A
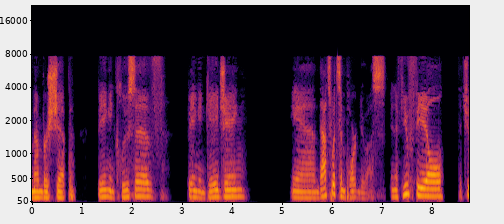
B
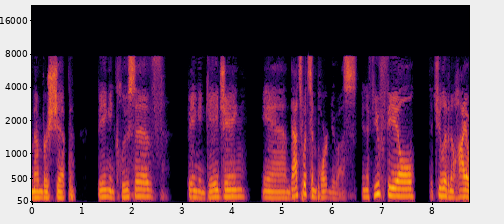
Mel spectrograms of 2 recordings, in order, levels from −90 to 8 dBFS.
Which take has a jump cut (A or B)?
B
